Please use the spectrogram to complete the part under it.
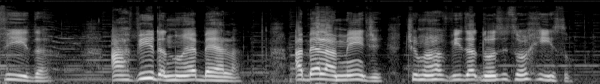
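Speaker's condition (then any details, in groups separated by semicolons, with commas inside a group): Down syndrome; reads own poem aloud, gives short answers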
